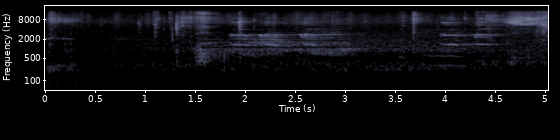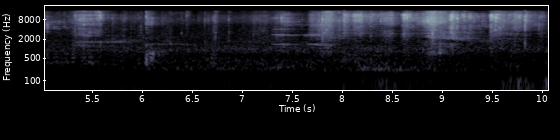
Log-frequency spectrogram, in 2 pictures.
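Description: A small bird chirping in short calls every couple of seconds, with light rustling; the rustling grows louder in the last two seconds or so.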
